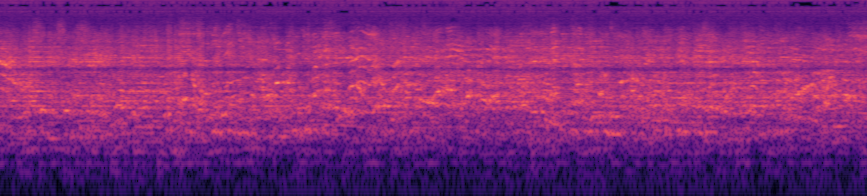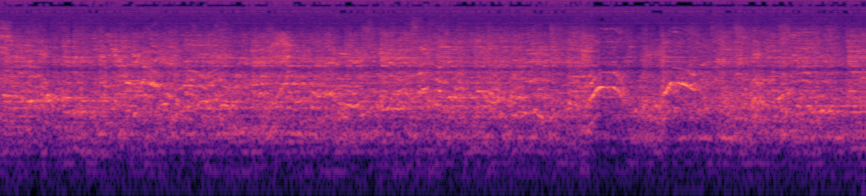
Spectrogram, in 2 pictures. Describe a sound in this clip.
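A crowd of adults and children chatter at once in a room that echoes.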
